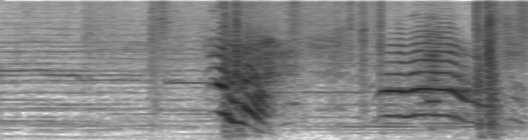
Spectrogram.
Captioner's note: Hundra grunts; Hundra shouts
